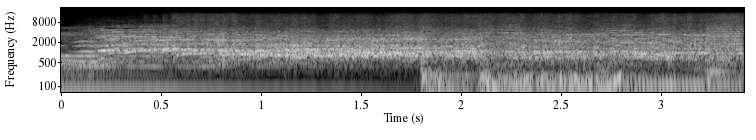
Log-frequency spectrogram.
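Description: A large crowd cheers and claps loudly, with whoops and shouts layered over dense, continuous applause that holds steady throughout, and a low musical hum rising underneath near the end.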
